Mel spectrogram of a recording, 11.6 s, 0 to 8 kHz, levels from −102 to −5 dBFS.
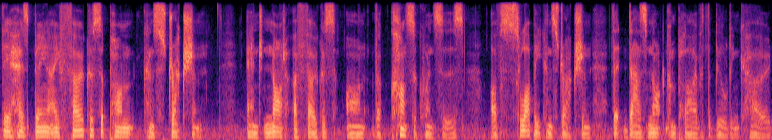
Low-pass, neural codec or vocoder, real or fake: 7.2 kHz; none; real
